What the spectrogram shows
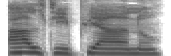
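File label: "altipiano", Italian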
